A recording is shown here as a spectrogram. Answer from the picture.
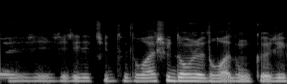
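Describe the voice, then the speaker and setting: A woman speaks at a moderate pace. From Guadeloupe. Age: 30s. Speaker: book blogger and podcaster. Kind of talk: casual interview. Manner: halting, many hesitations.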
